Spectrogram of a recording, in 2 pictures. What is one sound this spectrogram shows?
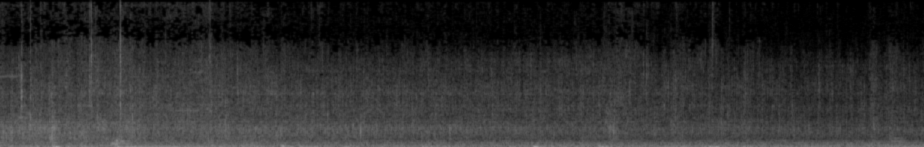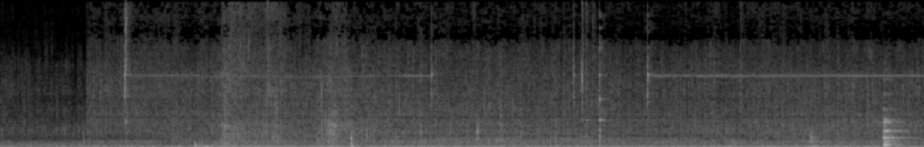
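Metal tongs clink against a frying pan.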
